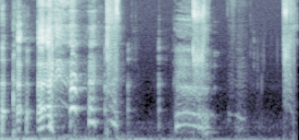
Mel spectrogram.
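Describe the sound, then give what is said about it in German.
Exaggerated, wet lip smacking: a handful of loud, sharp smacks spread over a few seconds, mixed with throaty mouth noises and breathy vocal sounds. “Ich kann, ich kann einen schmatziger machen.”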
